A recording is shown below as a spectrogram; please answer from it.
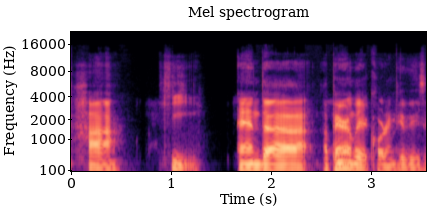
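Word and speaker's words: Haki: Broken, you mispronounced the word hockey, saying hakai instead of ha-ki.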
